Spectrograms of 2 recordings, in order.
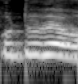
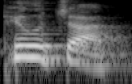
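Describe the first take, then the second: First: The middle consonant is a t sound. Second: The middle consonant is a ch sound. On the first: The speaker calls it wrong. "অনেকে ফিউচারকে ফুটুরে বলে" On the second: The speaker calls it right. "সঠিক উচ্চারণ কী হবে ফিউচার"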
